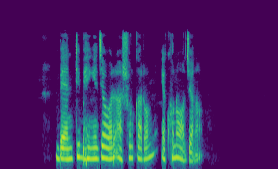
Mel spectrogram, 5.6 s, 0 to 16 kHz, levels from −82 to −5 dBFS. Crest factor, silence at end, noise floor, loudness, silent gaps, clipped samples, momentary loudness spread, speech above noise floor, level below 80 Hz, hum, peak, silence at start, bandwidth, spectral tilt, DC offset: 18 dB; 1.55 s; -86 dBFS; -17 LUFS; none; under 0.1%; 9 LU; 70 dB; -58 dBFS; none; -2 dBFS; 1.1 s; 8.2 kHz; -4 dB/octave; under 0.1%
